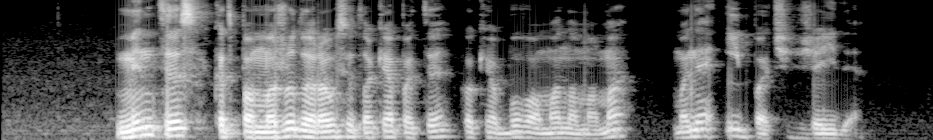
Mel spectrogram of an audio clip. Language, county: Lithuanian, Klaipėda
